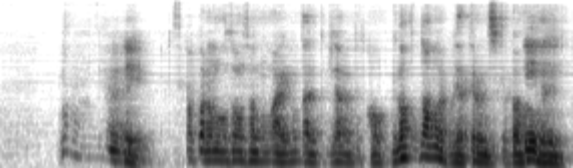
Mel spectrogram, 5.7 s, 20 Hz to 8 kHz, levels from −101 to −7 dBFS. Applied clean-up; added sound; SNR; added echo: neural mask model DeepFilterNet 3.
